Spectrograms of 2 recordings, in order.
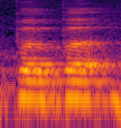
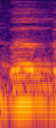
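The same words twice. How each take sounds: First: "pe" as a crisp burst of air with no voicing; unvoiced P. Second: "be" voiced, the burst softened by a little air; cushioned B. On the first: Speaker contrasting P with B, exploded "pe". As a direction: pop "pe" cleanly off the lips. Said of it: "Le P correspond au B". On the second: Speaker contrasting B with P, cushioned "be". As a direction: let "be" bounce off the lips, cushioned. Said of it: "toute petite masse d'air qui vient amortir". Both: Shown as a demonstration.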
